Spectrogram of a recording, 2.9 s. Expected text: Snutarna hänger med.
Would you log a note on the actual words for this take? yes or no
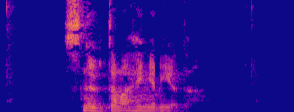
no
